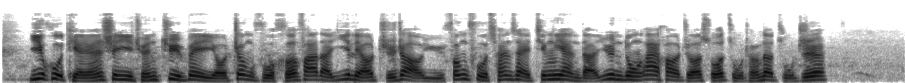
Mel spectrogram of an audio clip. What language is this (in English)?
Chinese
